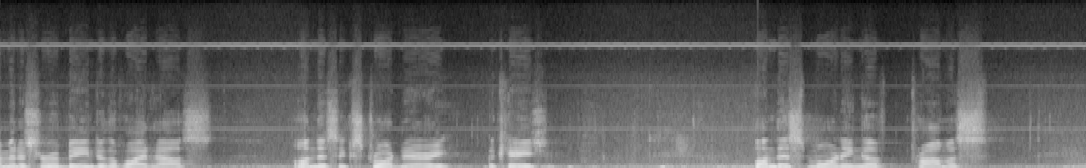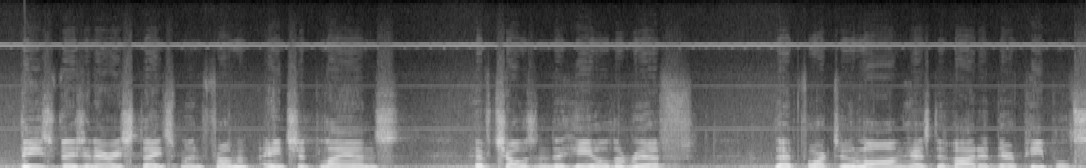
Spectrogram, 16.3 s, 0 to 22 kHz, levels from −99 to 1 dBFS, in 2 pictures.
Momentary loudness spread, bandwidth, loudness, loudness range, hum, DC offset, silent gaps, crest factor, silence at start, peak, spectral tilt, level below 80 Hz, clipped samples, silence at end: 15 LU; 17.5 kHz; -17 LUFS; 2 LU; none; under 0.1%; none; 18 dB; 0 s; 0 dBFS; -4.5 dB/octave; -38 dBFS; under 0.1%; 0 s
